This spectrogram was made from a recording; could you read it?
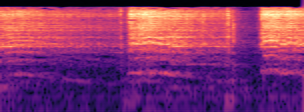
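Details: Coleco Adam data drive with a dirty, rusty head, before cleaning and before oiling the index wheel: short bursts of high, hissy scraping whir with quiet gaps; noisy data drive.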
